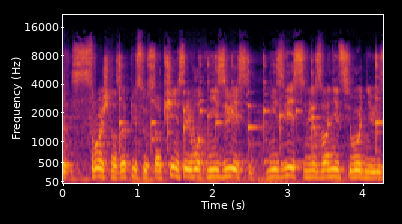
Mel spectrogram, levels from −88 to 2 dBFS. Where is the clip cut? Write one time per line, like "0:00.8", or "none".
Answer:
none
